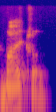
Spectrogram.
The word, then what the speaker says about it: Mikael: name correctly um yeah my name is pronounced like michael uh michael okay sorry they're just like the english version of michelle and michael um okay steven beat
